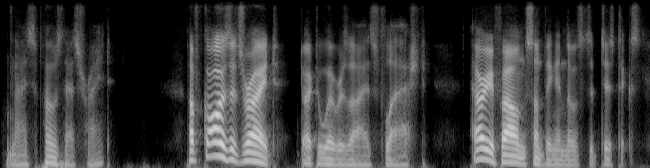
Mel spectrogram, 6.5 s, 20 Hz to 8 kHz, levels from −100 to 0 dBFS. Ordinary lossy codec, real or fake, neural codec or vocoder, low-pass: Opus, 24 kbps; fake; codec, 24 kHz, 1.2 kbps, DualCodec; 7.2 kHz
